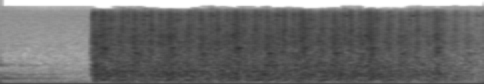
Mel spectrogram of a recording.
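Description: A sung note dies away, then about half a second in the noise of a tea-bag packing machine cuts in suddenly, running with a fast, even clatter.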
